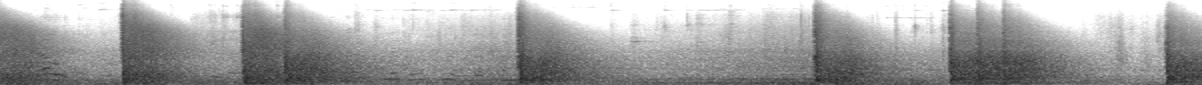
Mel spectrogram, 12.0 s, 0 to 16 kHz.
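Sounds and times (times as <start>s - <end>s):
gunshots with long echo: 0.0s - 3.7s, 5.2s - 6.2s, 8.1s - 8.8s, 9.5s - 11.0s, 11.6s - 12.0s.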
